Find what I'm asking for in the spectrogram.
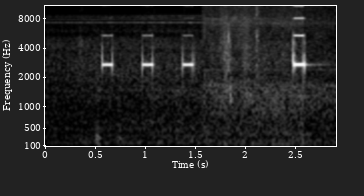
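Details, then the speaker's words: Gotway/Begode EX-N electric unicycle at end of full range test, 78.9 miles, battery nearly depleted, speed already limited to 17 mph; sitting with no load, short high even beeps: low-battery warning. "so you can hear it's beeping just sitting there beeping and i'm at 78.9 miles"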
